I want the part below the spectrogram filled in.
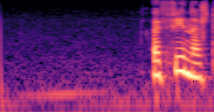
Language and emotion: Russian, neutral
